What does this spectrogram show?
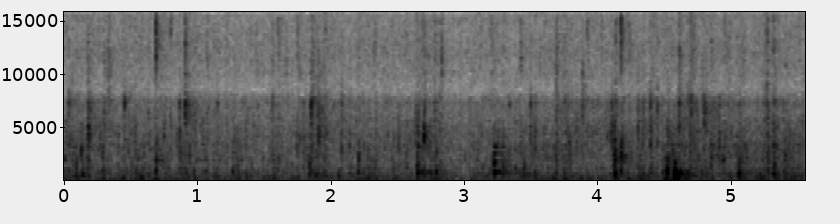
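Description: Chicken fillet and eggplant pieces frying in vegetable oil in a frying pan: a steady sizzle with scattered pops and crackles.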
